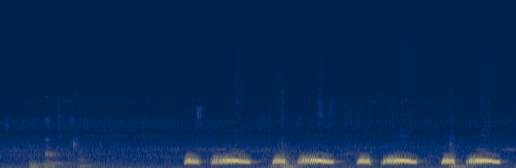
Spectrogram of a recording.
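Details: Female spotted dove calling to rouse males, a soft start then three paired notes, each a short hoot and a longer mellow coo, in steady rhythm about once a second.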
